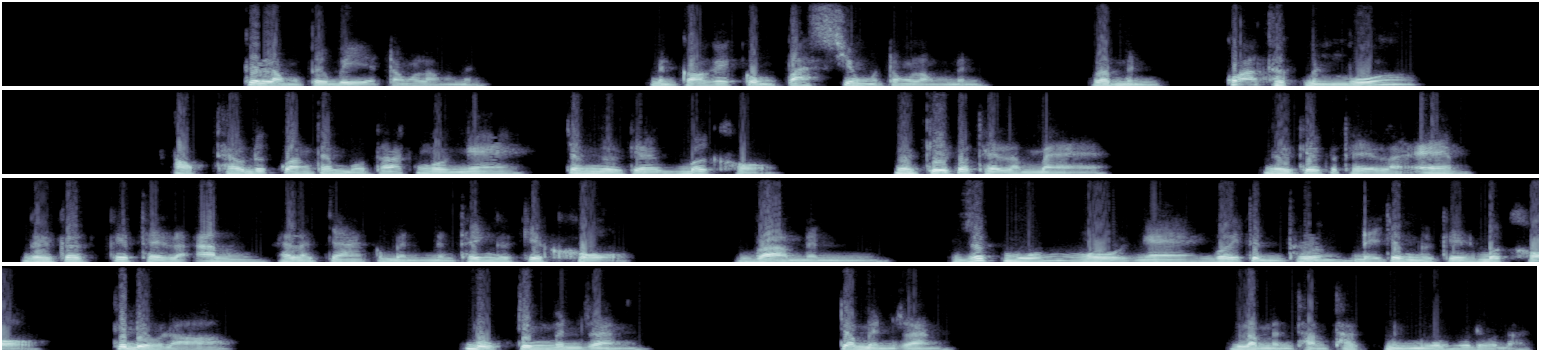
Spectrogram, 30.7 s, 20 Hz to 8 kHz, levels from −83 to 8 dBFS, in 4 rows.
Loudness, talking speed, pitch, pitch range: -14 LUFS, 190 wpm, 130 Hz, 115-145 Hz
